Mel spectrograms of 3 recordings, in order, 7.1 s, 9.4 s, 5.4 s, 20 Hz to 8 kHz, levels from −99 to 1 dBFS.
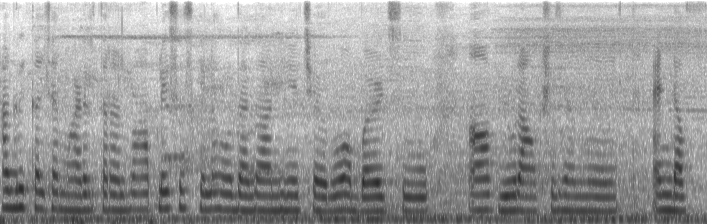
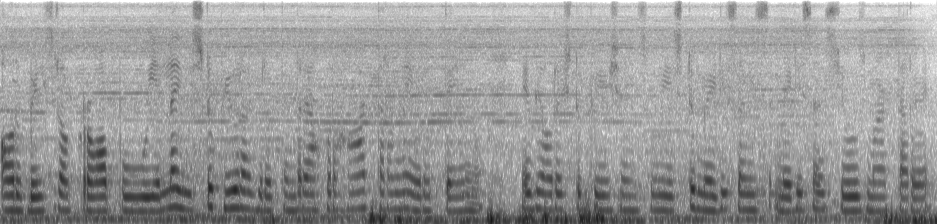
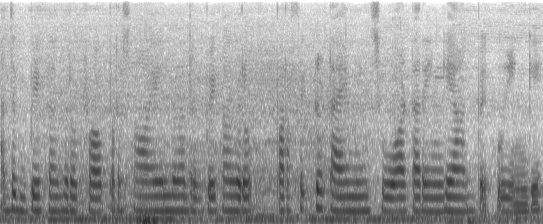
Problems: constant background noise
